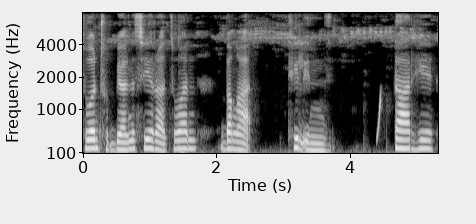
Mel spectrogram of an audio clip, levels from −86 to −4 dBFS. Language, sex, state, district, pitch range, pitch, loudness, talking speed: Mizo, female, Mizoram, Aizawl, 155-180 Hz, 175 Hz, -17 LUFS, 145 wpm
